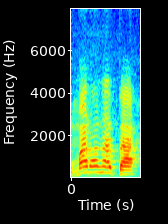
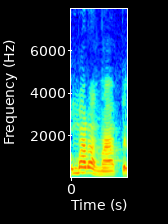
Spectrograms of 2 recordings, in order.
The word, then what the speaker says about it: maranatá: E agora eu clamo maranatá, como dizemos nós católicos, ou maranata, como dizem nossos irmãos separados das comunidades evangélicas ou protestantes. Não importa a pronúncia, o significado é o mesmo.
